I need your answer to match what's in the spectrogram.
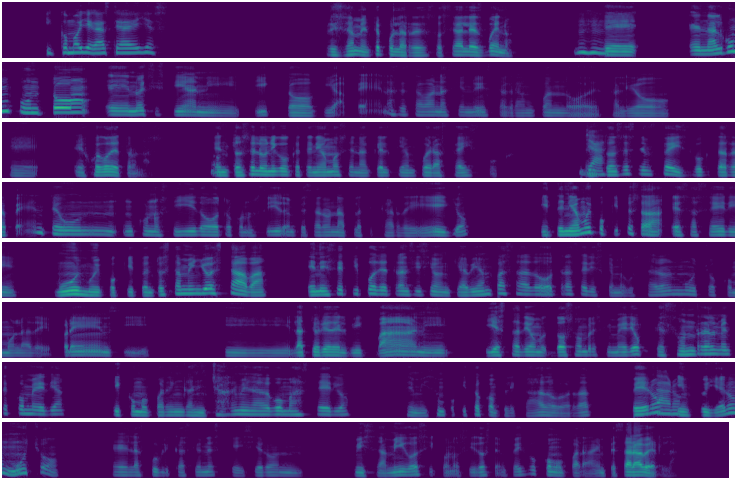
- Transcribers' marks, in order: none
- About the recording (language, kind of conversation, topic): Spanish, podcast, ¿Cómo influyen las redes sociales en la popularidad de una serie?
